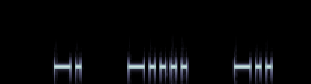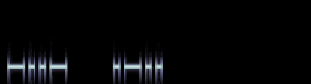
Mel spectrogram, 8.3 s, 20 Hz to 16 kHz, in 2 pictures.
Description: Morse code, heard as a keyed tone, about 17 wpm, spaced as for 10 wpm, 700 Hz. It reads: N6DXL
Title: USA Call Signs - 5 Characters - 3x Character Spacing - 17wpm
